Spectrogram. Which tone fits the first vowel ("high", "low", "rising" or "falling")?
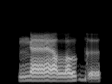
low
